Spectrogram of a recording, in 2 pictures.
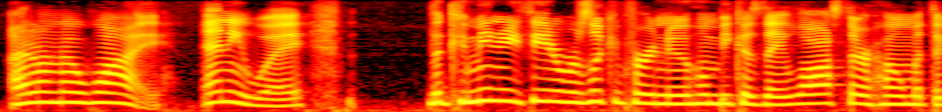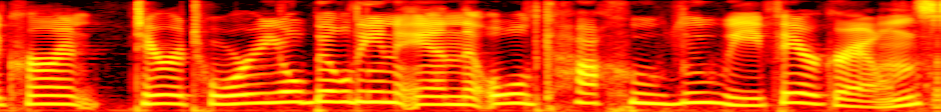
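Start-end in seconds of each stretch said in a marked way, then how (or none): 2.2-9.4 fast, rushed rereading. Real, not acted. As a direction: hurry back through the sentence. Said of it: "I have to, like, prep myself every time".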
